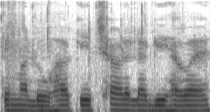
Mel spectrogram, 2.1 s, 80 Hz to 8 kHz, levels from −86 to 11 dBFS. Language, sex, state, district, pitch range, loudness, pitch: Chhattisgarhi, male, Chhattisgarh, Bilaspur, 130-135 Hz, -14 LUFS, 135 Hz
